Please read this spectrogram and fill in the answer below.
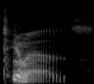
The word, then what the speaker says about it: Tielemans: But I don't think they'll get Tielemans back or Tielemann or however they pronounce it. – Tielemans.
